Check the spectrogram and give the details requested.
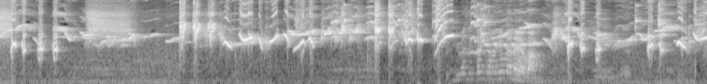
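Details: White-rumped shama in an aggressive mood, seeking a rival, sings varied whistles and rough buzzy notes; a hissing burst early on and a brief descending warble midway.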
